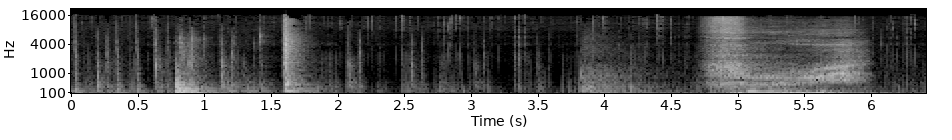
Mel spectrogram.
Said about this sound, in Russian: услыхав, как хлопнула наружная дверь.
